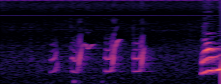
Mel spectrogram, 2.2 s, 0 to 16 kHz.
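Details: Pet guinea pigs calling on 23 December 2014 while their owner talks to them: four short upward-sweeping squeaks in quick succession, then a louder harmonic sound at the end.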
